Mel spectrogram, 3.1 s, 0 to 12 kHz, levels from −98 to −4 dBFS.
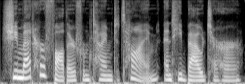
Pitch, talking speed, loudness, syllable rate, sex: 195 Hz, 255 wpm, -17 LUFS, 5.2 syllables/s, female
